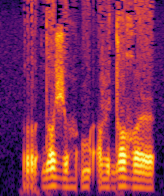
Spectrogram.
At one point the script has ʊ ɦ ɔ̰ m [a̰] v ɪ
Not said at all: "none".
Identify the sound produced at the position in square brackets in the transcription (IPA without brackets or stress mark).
ɑ̰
